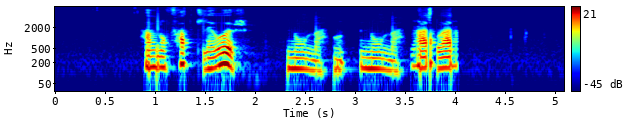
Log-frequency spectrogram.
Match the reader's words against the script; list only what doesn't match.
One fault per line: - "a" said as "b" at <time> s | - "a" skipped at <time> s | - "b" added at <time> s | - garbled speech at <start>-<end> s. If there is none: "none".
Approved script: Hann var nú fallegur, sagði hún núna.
- "var" skipped at 1.0 s
- "sagði" said as "núna" at 2.4 s
- garbled speech at 3.6-4.0 s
